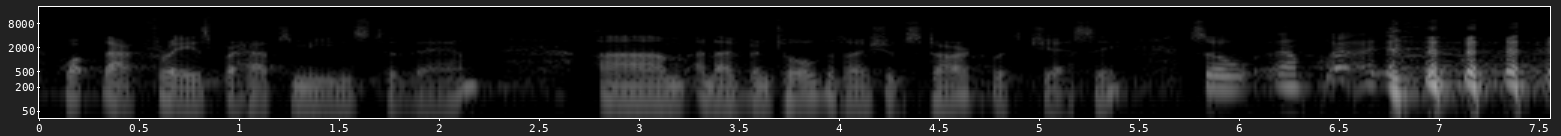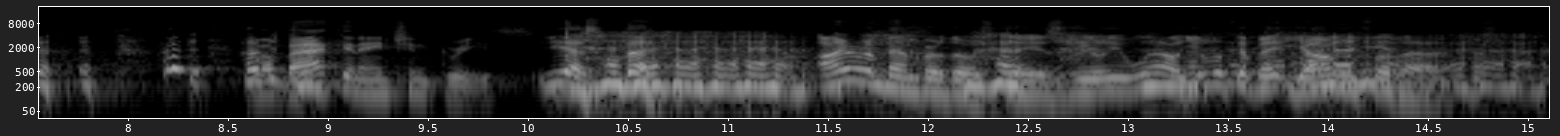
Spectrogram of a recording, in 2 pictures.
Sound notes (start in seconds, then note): 6.8 audience laughs; 10.2 audience laughs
